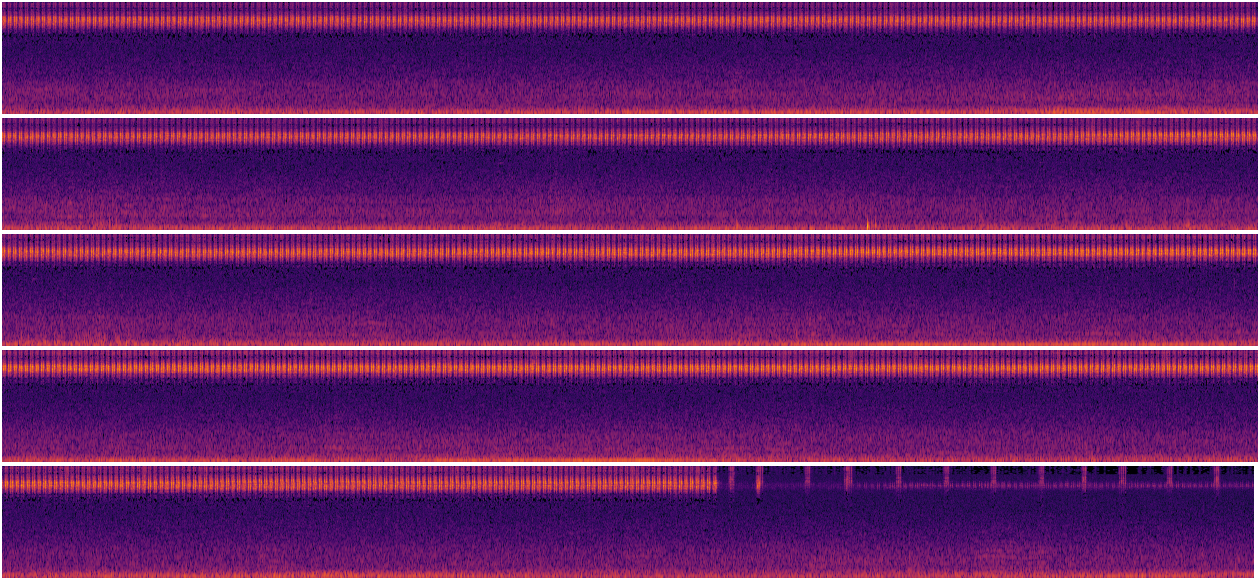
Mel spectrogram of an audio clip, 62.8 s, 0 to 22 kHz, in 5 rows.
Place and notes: Chaumont-Gistoux, Belgique - Criquets
Criquets sing in the shoulder, impossible to see, but what a concert... It's the summer signal in our countrysides. At the end of the recording, especially one is very nervous !
Chaumont-Gistoux, Belgium, 15 August 2016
